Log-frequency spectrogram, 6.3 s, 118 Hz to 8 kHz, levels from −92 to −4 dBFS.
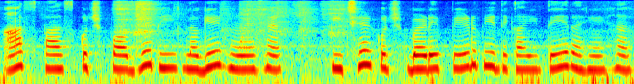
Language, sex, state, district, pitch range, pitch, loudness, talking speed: Hindi, female, Madhya Pradesh, Dhar, 250-275 Hz, 255 Hz, -15 LUFS, 160 wpm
